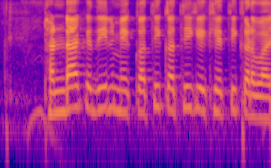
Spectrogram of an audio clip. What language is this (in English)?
Magahi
